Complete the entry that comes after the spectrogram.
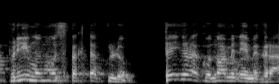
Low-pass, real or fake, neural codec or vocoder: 7.2 kHz; fake; vocoder, 44.1 kHz, 128 mel bands, Pupu-Vocoder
